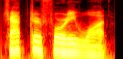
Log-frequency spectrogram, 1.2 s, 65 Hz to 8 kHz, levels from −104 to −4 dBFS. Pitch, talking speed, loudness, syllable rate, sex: 115 Hz, 145 wpm, -18 LUFS, 6.1 syllables/s, male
